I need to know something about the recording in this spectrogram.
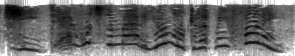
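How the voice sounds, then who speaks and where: Thirteen-year-old American boy, very high voice, eager and puzzled, radio drama, muffled vintage recording. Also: big pitch swings, brisk, very noisy. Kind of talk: 1950s radio drama acting.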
